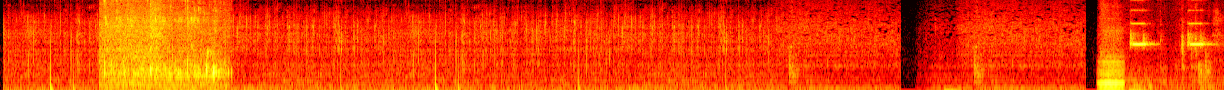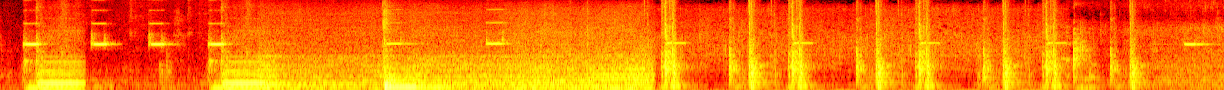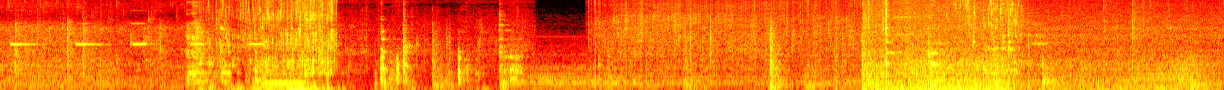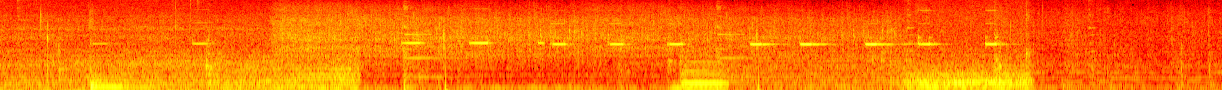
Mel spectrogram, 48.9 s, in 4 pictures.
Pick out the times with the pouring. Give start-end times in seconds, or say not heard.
0.9-2.4, 26.4-27.9, 33.1-34.7.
